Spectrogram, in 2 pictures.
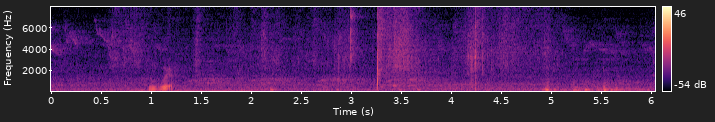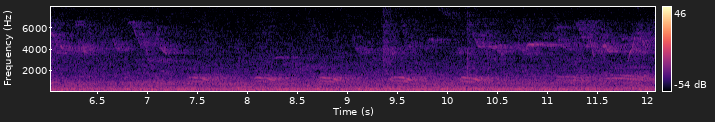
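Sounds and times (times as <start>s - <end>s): soft knocks: 4.9s - 6.1s.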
